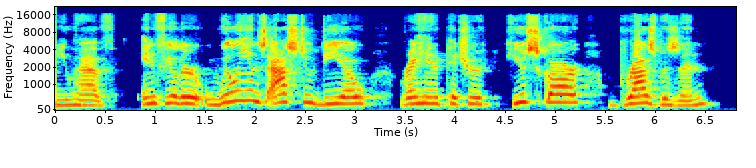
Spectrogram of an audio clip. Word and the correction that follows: Brazoban: Brazoban, my bad.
